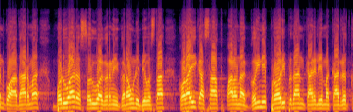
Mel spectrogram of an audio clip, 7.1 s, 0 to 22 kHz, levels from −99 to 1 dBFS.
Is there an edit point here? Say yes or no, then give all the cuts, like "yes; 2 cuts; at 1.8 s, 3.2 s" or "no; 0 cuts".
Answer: yes; 1 cut; at 5.4 s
